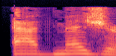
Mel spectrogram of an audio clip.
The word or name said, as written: admeasurer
